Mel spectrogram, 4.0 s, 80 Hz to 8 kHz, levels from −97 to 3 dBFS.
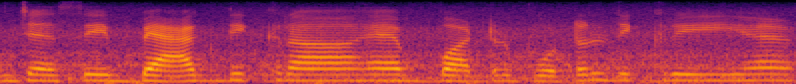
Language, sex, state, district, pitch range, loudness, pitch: Hindi, male, Punjab, Pathankot, 195-215 Hz, -19 LUFS, 210 Hz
